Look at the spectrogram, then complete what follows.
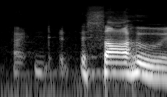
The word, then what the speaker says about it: Sahu: Sahu is typically how I do it, but since I'm okay with either. So Sahu is how I normally call myself, not Sahu, Sahu.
